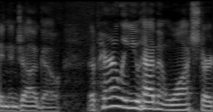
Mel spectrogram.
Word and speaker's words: Ninjago: Everyone calls it Jago. Come on, it's just one more syllable to say Ninjago.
